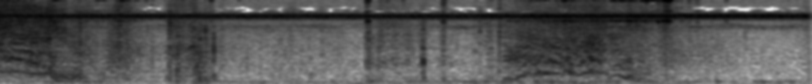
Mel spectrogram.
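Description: The tent's door zipper is pulled open in two long scraping runs. Insects keep up a steady high buzz behind it.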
